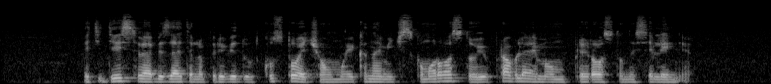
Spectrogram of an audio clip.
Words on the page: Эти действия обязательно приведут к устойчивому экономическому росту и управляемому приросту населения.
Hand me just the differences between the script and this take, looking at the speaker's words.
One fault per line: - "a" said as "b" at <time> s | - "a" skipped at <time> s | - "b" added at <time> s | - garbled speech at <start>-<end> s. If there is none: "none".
none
